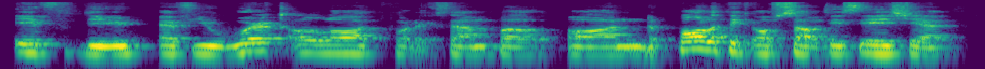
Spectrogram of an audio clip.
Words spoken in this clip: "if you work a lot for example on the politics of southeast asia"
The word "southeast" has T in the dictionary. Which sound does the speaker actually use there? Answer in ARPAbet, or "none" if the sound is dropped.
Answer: none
